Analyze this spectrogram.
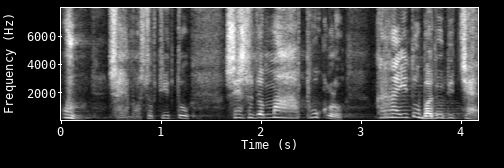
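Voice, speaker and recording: The tone is animated and the pace is moderate. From Malaysia. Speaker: pastor. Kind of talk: sermon. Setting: church.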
